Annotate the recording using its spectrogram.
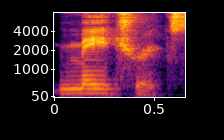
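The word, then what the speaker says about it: Maytrix: Did you say Matrix like the movie or Natrix with an N? Matrix, like the movie. Okay, I just wanted to make sure I heard you right. Spelled like this, though. Like the season of May and then Trix.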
